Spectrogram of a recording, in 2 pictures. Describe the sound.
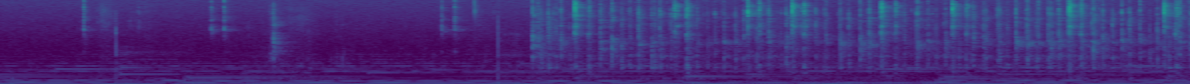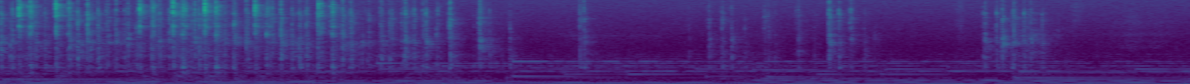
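Typing on a computer keyboard produces many rapid key clicks in an uneven, continuous run for about eighteen seconds, quiet and steady with no talk.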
